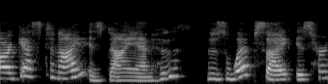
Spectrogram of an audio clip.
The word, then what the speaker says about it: Huth: Even though it sounds like a hoof, it's not pronounced with o's in there.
